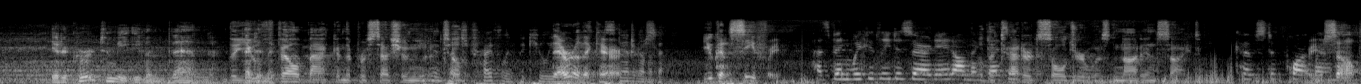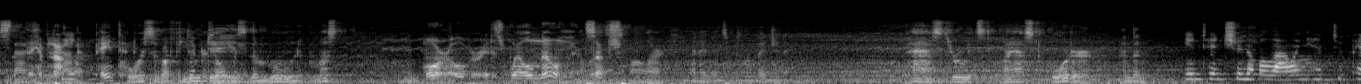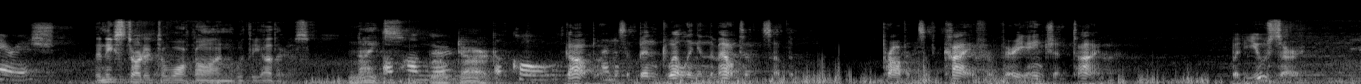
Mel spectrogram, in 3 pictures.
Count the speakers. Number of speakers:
five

